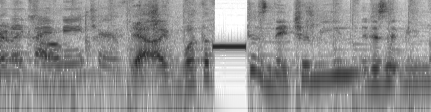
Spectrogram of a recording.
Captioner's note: beep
